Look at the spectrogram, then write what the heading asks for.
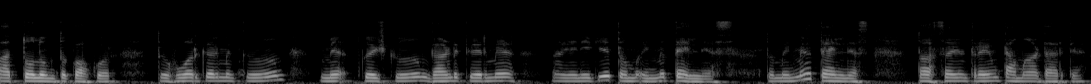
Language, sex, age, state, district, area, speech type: Kashmiri, male, 30-45, Jammu and Kashmir, Srinagar, urban, spontaneous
